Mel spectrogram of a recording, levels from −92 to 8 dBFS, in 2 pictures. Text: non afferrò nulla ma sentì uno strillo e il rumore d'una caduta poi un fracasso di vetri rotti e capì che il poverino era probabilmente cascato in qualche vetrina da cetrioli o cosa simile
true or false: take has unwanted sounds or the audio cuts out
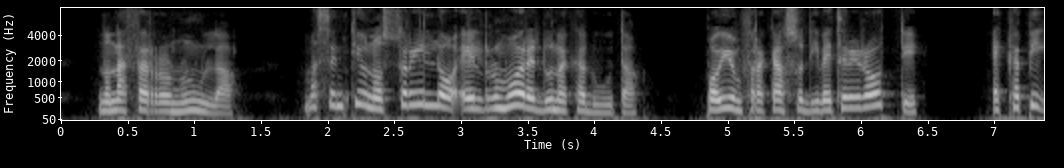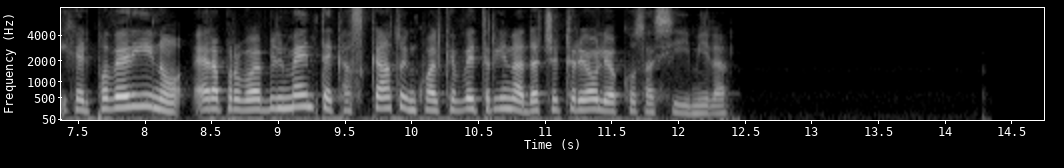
false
